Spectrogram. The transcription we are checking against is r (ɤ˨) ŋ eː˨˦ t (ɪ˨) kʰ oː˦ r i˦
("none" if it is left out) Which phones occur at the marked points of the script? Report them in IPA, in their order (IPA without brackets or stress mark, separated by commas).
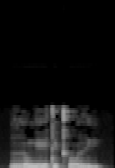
o˨, ɪ˨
